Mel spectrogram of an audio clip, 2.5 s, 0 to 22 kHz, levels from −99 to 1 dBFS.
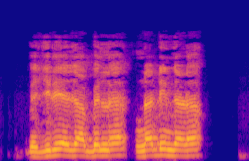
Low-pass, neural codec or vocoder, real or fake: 9.9 kHz; vocoder, 24 kHz, 100 mel bands, Vocos; fake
